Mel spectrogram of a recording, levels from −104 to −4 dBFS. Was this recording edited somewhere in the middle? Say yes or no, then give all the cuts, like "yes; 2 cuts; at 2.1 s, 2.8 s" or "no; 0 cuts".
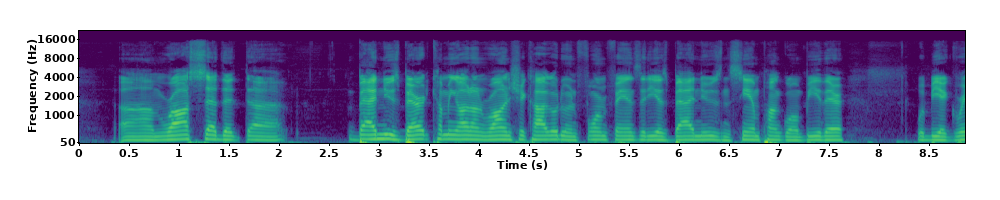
yes; 1 cut; at 1.1 s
